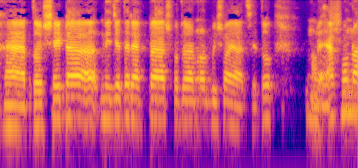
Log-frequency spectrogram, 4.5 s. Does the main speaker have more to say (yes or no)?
yes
